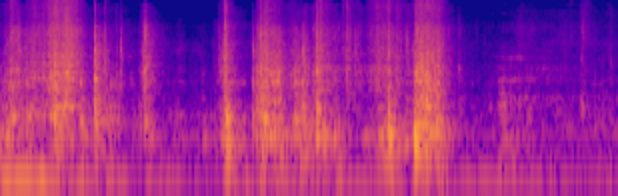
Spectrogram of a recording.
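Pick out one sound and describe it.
A plastic toy car body clicks and rattles as it is handled.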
